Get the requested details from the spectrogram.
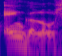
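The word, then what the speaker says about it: ἄγγελος: See, I spelled agalos, but it's actually pronounced angelos.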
